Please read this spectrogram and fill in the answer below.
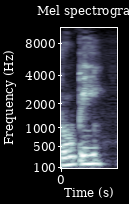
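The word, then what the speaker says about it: Boopie: on a guy that guy named boopy rhymes with poopy not gonna be good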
